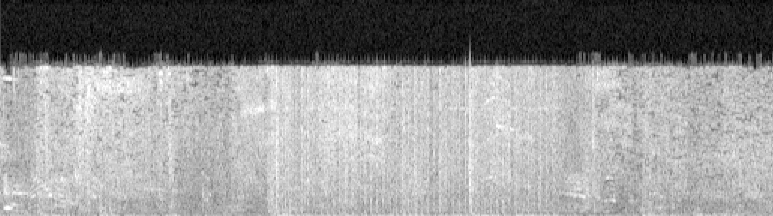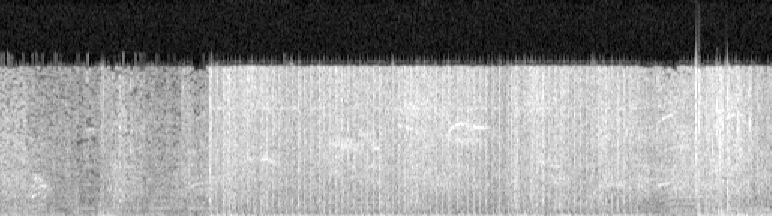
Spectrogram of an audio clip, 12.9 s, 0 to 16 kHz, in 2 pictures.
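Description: Dense, continuous automatic gunfire during a Helldivers 2 bug fight, loud sustained bursts with crashing impacts running almost unbroken, briefly dipping around the second and eighth seconds, with a voice talking underneath.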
